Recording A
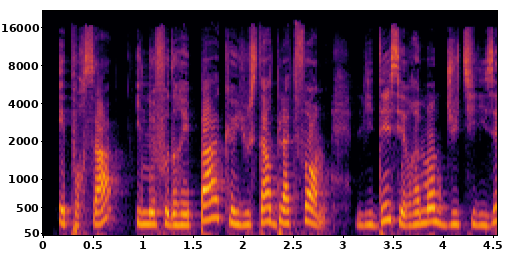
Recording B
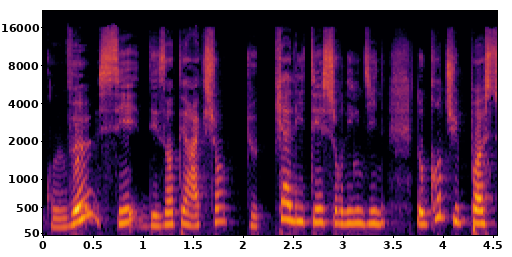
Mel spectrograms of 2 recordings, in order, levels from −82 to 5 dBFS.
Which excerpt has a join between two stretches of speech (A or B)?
A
